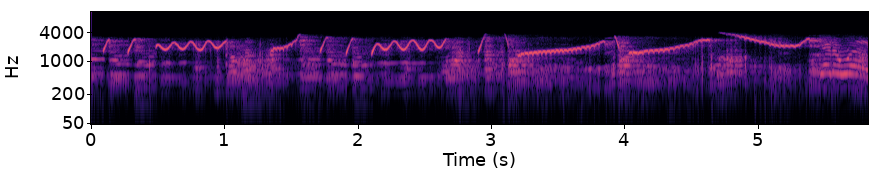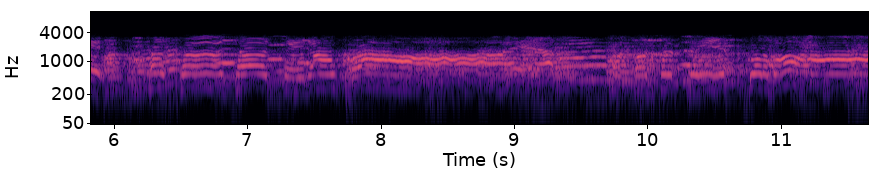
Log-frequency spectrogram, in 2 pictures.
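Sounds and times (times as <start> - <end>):
person whistling a lively bird-like tune with warbling trills: 0.0 - 5.6
musical accompaniment: 0.0 - 11.6
speech: 6.0 - 8.1, 9.9 - 11.6.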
